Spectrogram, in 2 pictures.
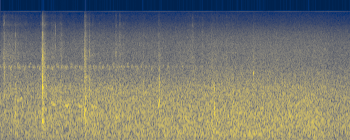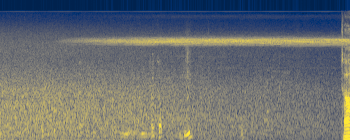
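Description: Crickets trilling steadily in one high continuous tone that sets in about halfway through, over a soft, even outdoor hiss. Two brief clicks sound early on.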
